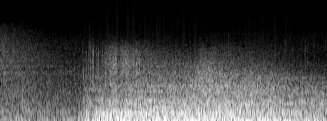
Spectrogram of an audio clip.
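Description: A deep magical whoosh swells up and lingers.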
